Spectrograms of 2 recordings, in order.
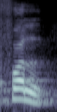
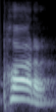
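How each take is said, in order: First: The word ends with an l sound. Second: The word ends with an r sound. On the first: This is the standard Hindi form. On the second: This is the Awadhi dialect form.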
